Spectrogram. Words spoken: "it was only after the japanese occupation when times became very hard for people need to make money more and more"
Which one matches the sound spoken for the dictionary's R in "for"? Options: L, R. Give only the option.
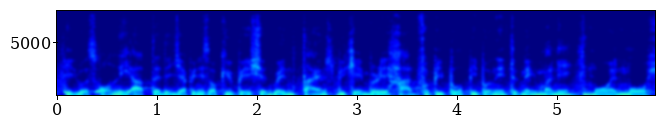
L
